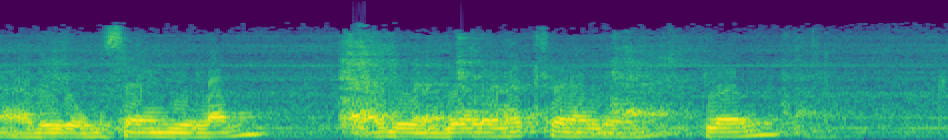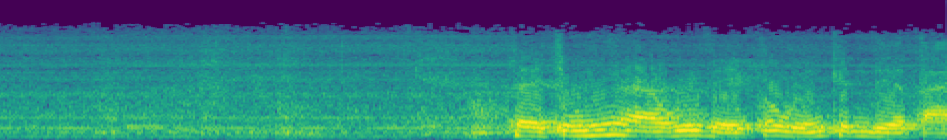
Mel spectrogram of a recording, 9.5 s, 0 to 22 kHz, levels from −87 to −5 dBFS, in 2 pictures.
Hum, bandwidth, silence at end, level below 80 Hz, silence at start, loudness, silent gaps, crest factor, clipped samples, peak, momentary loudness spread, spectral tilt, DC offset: none; 11 kHz; 0 s; -44 dBFS; 0 s; -9 LUFS; none; 10 dB; under 0.1%; 0 dBFS; 17 LU; -6 dB/octave; under 0.1%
